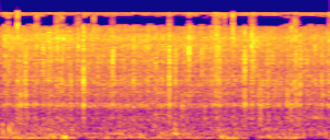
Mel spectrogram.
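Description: Vegetables fry in a pan with a steady, close hiss and sizzle, faint crackles popping through the continuous spatter.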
